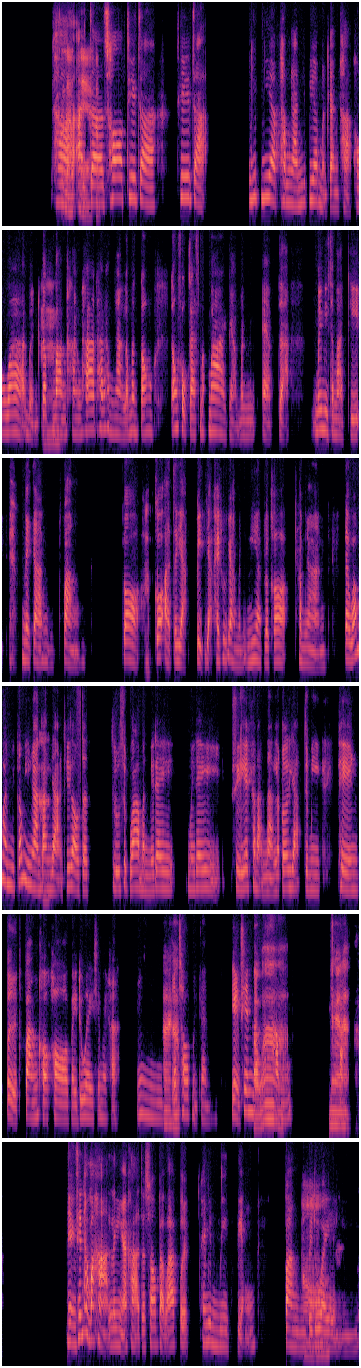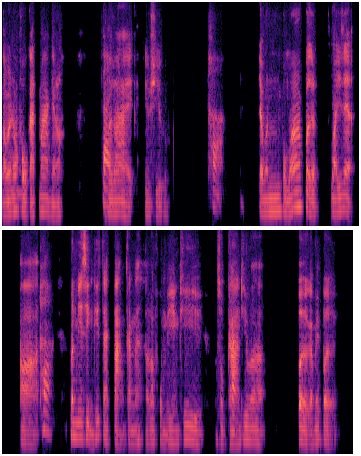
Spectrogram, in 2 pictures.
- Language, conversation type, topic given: Thai, unstructured, คุณชอบฟังเพลงระหว่างทำงานหรือชอบทำงานในความเงียบมากกว่ากัน และเพราะอะไร?
- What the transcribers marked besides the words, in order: chuckle; other background noise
